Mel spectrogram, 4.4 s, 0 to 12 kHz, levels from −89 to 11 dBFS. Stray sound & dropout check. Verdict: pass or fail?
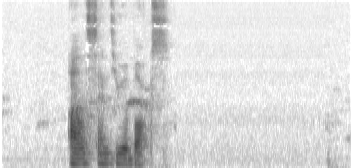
pass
